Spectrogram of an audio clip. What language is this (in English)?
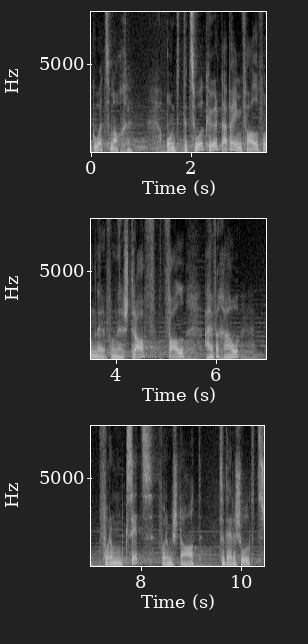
German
